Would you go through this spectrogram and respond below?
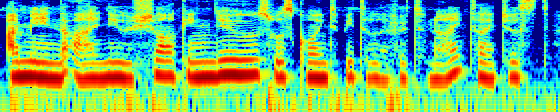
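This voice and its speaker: Woman playing a soft, half-whispering dramatic vampire lady. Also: medium pitch, steady tone, normal speed, close to an everyday voice. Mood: flustered, embarrassed. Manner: theatrical, hesitant, endearments. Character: dramatic, flustered, affectionate female vampire companion. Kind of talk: ASMR fantasy roleplay.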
